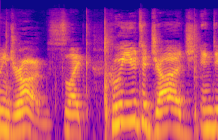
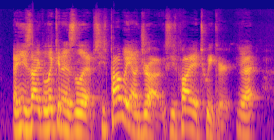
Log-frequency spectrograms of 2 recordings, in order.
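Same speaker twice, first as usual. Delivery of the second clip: ordinary delivery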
